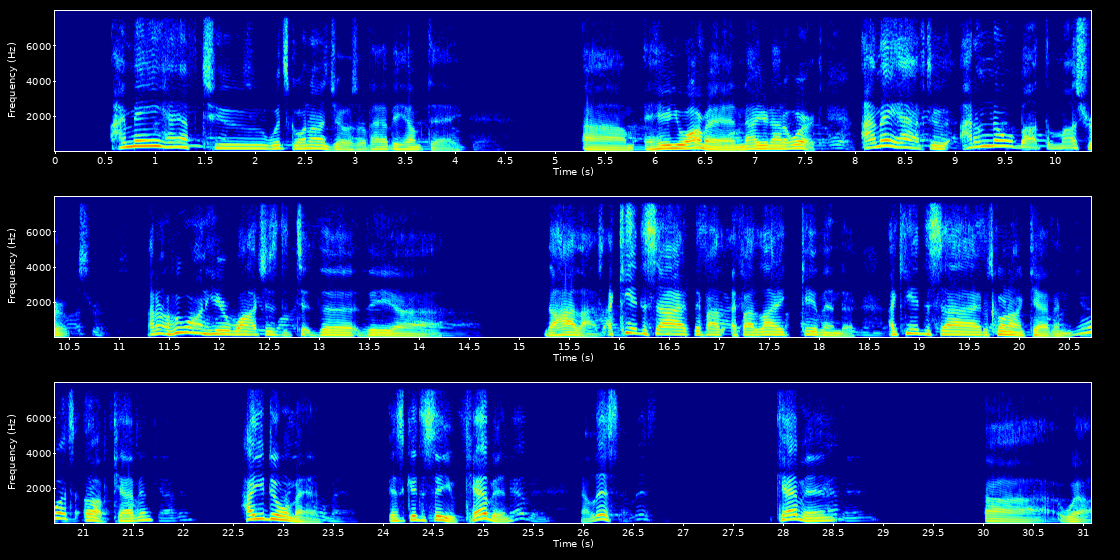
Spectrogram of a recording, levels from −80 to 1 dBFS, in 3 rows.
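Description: Channel delay (comb filtering) runs through the whole speech clip. One channel trails the other by a fraction of a millisecond, and the mono sum cuts evenly spaced notches starting around 3 kHz, leaving the voice hollow and phasey.

Echo with no canceller is also present throughout. The far end's loudspeaker feeds back into its microphone, so each phrase returns roughly 0.4 s later as a thin copy at about -23 dB. All of this sits within a band that stops at 8 kHz, which fits a G.722 call path.

Scattered short gaps appear from 3.06 to 4.73 s. About ten tiny packet losses, none longer than roughly 15 ms, were patched by extending the preceding sound, which produces brief ticks and smears.

A jitter buffer slow-down follows from 4.87 to 6.52 s. Repeated pitch periods add 87 ms, so the speech plays at 95% speed without any change in pitch and sounds slightly drawn out.

A jitter buffer speed-up runs from 8.54 to 9.57 s. 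Trimmed pitch periods push the speech to 106% speed at unchanged pitch, and it sounds a little hurried.

Repeated stalls (stutter) occur from 16.42 to 17.83 s. The buffer runs dry six times, the longest gap lasting 123 ms, and 250 ms of filled-in sound makes the speech drag and stutter.

A second jitter buffer slow-down runs from 18.76 to 20.60 s. It adds 184 ms of repeated material, bringing the speech to 90% speed with stretched sounds.

A second jitter buffer speed-up runs from 22.40 to 26.73 s. The speech plays at 107% speed as roughly 0.3 s of pitch periods are removed, and it sounds rushed at the same pitch.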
